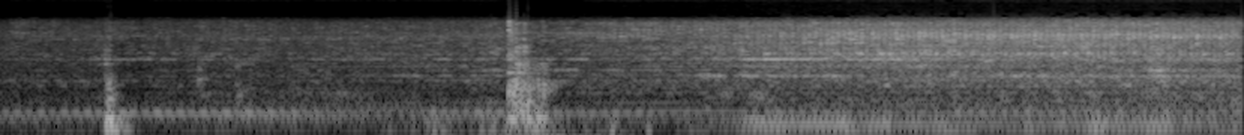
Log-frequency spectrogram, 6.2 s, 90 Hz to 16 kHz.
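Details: 2017 vehicle with crank-no-start caused by a faulty relay, after replacing the relay: a couple of clicks, then the engine catches and settles into a steady, even idle with no stumbling; starts and runs normally.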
